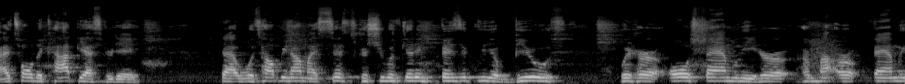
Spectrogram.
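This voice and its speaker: His intonation holds fairly even throughout. The speaker is a man with an American accent. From US, Mexican American. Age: 30s. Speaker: podcaster. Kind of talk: personal monologue. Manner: rambling, halting with restarts.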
